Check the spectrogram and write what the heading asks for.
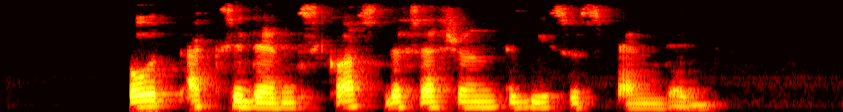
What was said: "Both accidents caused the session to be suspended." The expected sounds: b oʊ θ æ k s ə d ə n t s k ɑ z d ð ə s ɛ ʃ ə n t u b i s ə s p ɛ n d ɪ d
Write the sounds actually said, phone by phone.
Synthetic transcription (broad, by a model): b oʊ t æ k s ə d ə n t s k ɑ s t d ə s ɛ ʃ ə n t u b i s ə s p ɛ n d ɪ d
